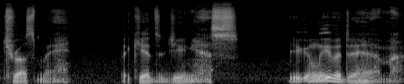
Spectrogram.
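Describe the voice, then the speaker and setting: A male actor plays a kindly, gruff fire captain in middle age, speaking close and reassuringly in an audio roleplay. The voice is husky and heavily gravelled, with lively rises and falls. He can turn a little awkward and hesitant, yet stays protective. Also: extremely low pitch, a little slow, heavily acted. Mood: calm, reassuring. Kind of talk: intimate audio roleplay acting.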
